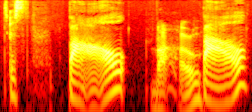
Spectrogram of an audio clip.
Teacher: Bao is a third tone. So the way to get the sound right, we go down first, then up.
